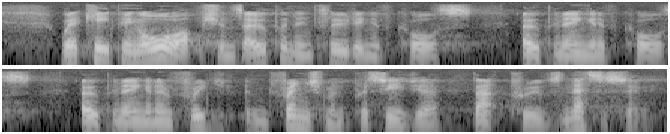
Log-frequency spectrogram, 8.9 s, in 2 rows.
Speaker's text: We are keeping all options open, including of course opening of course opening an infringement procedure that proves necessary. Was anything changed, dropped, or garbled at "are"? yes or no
no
